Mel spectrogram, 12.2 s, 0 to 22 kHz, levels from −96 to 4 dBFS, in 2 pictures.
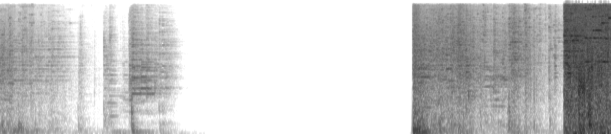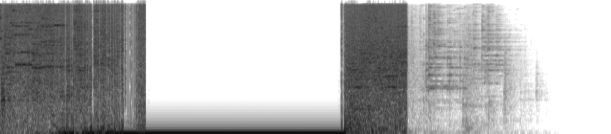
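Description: Signed and unsigned mixed up, from 5.64 s to 10.18 s: for these four and a half seconds the 16-bit samples are read with the wrong sign convention, likely a format mismatch. That flips the top bit, so every zero crossing becomes a leap from one extreme of the range to the other. The result is a blast of loud, harsh distortion where quiet moments come out as loud as everything else, ending abruptly at 10.18 s.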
